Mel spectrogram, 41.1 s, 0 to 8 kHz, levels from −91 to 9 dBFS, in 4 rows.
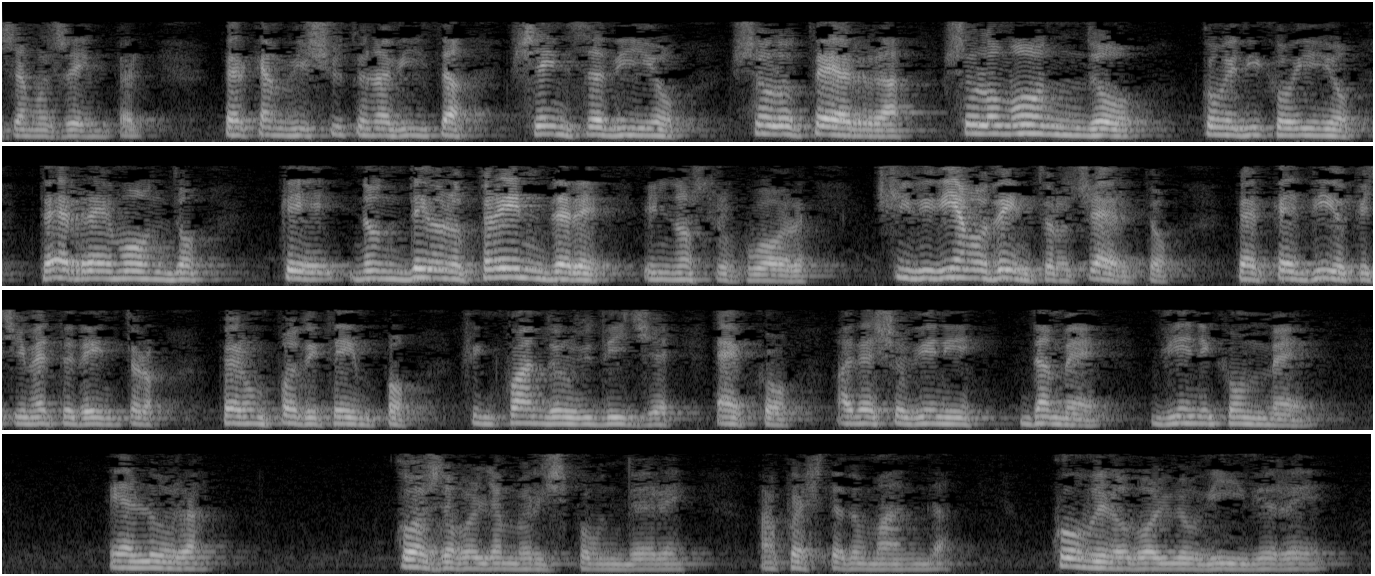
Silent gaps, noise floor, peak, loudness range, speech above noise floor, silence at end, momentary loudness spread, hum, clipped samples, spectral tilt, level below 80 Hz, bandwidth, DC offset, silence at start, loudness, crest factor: none; -64 dBFS; -6 dBFS; 8 LU; 38 dB; 0.3 s; 14 LU; none; under 0.1%; -11 dB/octave; -68 dBFS; 5.4 kHz; under 0.1%; 0 s; -27 LUFS; 20 dB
